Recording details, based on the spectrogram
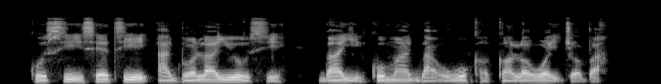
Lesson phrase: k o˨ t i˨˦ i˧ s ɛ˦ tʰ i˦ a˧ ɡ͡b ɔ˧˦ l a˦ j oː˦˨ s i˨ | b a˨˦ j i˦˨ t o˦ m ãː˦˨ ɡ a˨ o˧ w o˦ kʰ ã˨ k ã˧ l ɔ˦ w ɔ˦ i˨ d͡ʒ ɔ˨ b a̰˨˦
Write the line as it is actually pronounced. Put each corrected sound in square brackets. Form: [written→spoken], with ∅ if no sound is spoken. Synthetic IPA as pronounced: k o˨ [t→s] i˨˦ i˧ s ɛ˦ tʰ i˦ a˧ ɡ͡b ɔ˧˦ l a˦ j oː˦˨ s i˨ | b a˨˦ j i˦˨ [t→k] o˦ m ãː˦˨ [ɡ→ɡ͡b] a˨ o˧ w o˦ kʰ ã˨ k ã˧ l ɔ˦ w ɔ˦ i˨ d͡ʒ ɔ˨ b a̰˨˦

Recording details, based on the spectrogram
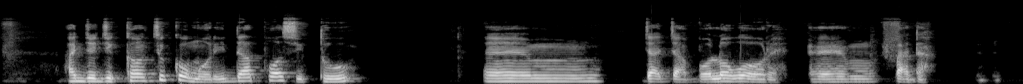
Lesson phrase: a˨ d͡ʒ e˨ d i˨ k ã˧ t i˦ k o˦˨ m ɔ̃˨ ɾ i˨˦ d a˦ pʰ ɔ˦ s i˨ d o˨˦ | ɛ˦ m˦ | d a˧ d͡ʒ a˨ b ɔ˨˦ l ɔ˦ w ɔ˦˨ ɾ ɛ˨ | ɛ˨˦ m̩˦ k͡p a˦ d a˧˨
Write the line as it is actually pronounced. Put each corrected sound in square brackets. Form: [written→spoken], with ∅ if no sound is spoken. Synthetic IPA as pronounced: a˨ d͡ʒ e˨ [d→d͡ʒ] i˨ k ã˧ t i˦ k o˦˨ m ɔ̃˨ ɾ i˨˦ d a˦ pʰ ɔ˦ s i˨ [d→t] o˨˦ | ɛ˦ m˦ | [d→d͡ʒ] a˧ d͡ʒ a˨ b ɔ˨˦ l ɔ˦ w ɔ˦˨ ɾ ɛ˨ | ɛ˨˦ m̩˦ k͡p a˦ d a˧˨

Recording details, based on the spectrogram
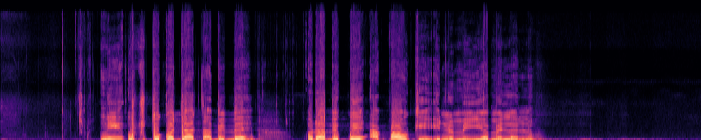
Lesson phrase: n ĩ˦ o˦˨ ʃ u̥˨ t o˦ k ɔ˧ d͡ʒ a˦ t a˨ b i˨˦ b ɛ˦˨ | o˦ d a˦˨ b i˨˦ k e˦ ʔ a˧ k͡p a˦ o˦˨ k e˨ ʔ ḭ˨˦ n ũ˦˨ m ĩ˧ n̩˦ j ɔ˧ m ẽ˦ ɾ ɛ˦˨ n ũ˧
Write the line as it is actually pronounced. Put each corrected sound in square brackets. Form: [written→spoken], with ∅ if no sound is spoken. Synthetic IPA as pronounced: n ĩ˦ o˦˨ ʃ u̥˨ t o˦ k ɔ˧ d͡ʒ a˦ t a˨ b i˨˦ b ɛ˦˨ | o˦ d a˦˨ b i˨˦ [k→k͡p] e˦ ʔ a˧ k͡p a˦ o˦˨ k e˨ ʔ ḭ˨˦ n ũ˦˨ m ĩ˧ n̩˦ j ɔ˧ m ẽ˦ [ɾ→l] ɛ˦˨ n ũ˧

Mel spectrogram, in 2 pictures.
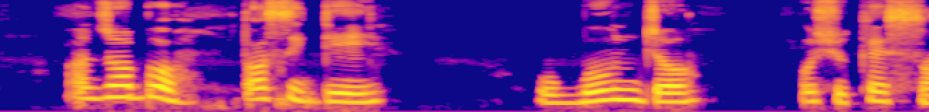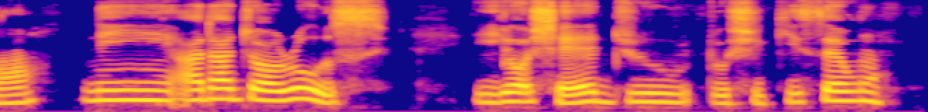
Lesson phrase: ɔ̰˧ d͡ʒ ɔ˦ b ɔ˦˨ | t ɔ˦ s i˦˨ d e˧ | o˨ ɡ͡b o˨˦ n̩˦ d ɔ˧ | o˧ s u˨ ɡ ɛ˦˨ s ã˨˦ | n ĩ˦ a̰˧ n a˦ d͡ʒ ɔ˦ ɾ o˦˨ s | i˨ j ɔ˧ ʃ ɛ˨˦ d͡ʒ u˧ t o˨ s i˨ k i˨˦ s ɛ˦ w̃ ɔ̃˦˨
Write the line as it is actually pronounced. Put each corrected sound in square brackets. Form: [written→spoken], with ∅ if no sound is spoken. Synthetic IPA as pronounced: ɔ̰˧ d͡ʒ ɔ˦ b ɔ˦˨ | t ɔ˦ s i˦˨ d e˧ | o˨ ɡ͡b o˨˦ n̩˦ [d→d͡ʒ] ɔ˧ | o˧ [s→ʃ] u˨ [ɡ→k] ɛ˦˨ s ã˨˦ | n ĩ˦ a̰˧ [n→d] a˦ d͡ʒ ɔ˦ ɾ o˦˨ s | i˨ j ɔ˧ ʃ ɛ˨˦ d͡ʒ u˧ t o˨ [s→ʃ] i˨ k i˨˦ s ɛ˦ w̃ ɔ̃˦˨

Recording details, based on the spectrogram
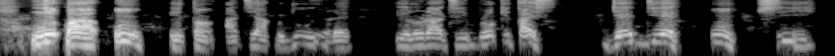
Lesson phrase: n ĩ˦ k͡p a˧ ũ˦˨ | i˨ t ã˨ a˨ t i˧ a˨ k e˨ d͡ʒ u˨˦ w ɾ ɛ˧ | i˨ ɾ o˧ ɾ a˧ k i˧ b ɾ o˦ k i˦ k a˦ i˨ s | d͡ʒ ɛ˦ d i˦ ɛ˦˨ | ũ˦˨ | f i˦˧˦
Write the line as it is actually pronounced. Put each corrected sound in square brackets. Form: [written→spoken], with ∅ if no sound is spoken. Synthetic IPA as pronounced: n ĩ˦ k͡p a˧ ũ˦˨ | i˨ t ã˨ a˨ t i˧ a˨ [k→k͡p] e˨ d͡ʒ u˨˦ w ɾ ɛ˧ | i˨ ɾ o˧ ɾ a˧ [k→t] i˧ b ɾ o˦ k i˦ [k→t] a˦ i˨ s | d͡ʒ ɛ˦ d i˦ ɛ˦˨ | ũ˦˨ | [f→s] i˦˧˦

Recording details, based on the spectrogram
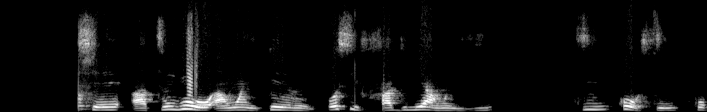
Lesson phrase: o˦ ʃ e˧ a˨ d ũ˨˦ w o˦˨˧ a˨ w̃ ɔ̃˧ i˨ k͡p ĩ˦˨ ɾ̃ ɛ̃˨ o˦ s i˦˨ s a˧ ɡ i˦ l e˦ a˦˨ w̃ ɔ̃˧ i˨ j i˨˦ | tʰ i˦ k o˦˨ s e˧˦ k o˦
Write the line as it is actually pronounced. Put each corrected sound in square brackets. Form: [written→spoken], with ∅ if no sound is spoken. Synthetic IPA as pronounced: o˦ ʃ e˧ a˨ [d→t] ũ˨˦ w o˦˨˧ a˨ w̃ ɔ̃˧ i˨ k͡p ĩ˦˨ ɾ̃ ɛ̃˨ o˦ s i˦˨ [s→f] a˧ ɡ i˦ l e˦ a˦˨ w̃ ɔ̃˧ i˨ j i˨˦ | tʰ i˦ k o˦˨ s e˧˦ k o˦

